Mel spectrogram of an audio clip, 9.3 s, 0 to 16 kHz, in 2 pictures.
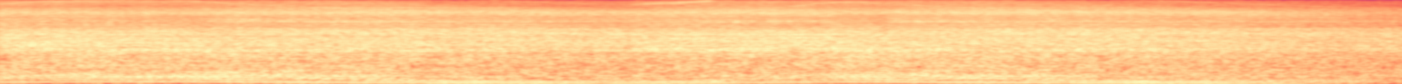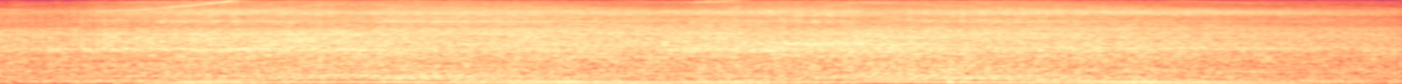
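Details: All New Mitsubishi Pajero Sport diesel revved to 2000 rpm and released, rough rattling vibration as revs drop, first suspected turbo; noise vanished with fan belt removed, failing alternator.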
